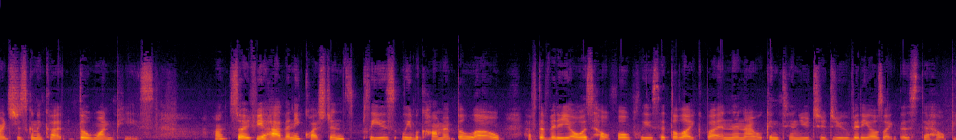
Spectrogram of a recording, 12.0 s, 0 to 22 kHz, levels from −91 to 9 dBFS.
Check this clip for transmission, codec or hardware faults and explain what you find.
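No faults can be heard.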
